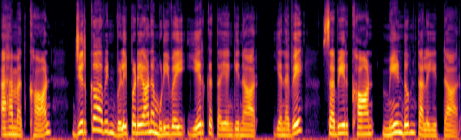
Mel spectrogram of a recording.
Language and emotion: Tamil, neutral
